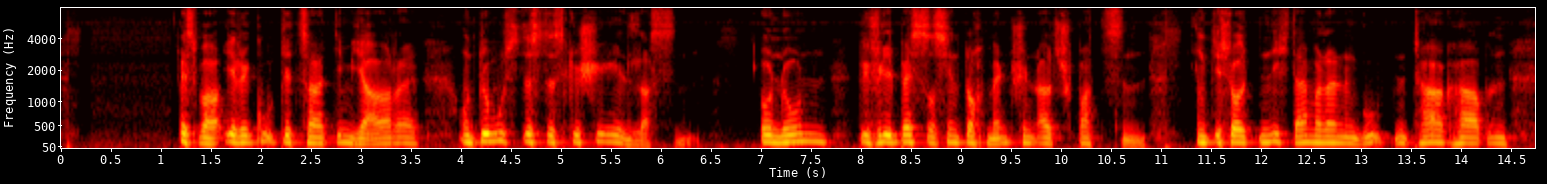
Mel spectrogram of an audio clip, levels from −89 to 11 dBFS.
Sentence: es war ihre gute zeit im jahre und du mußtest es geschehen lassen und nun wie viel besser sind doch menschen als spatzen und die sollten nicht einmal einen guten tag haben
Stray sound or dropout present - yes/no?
no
